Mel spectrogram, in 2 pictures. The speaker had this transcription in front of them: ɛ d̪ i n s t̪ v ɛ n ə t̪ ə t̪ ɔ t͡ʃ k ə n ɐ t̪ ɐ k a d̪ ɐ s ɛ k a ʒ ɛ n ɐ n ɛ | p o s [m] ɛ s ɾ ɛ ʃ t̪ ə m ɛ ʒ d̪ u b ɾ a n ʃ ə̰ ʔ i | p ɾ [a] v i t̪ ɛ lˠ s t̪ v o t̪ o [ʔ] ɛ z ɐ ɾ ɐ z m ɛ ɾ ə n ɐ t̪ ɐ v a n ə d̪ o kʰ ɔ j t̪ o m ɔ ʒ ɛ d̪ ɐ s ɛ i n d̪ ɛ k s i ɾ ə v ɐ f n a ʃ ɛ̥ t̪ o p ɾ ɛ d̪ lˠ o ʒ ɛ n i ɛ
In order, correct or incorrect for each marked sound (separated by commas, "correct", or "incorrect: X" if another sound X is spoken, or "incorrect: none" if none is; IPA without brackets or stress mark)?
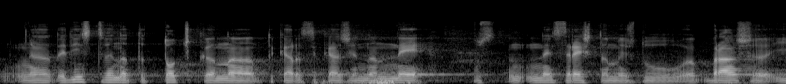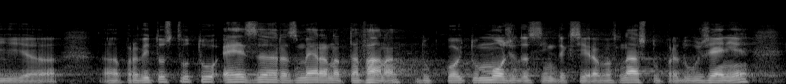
incorrect: n, incorrect: ɐ, correct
